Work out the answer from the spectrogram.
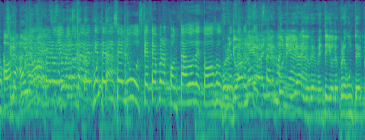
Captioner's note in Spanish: risas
